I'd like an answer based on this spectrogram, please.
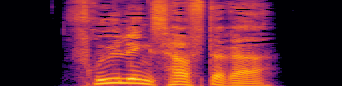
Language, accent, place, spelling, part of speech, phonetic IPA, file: German, Germany, Berlin, frühlingshafterer, adjective, [ˈfʁyːlɪŋshaftəʁɐ], De-frühlingshafterer.ogg
- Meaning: inflection of frühlingshaft: 1. strong/mixed nominative masculine singular comparative degree 2. strong genitive/dative feminine singular comparative degree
